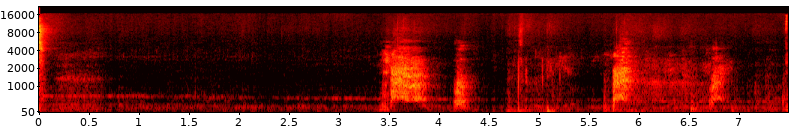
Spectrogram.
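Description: A frightened dog barks in a few loud, sharp bursts with softer whimpering and whining in between, close by and without any talking.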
